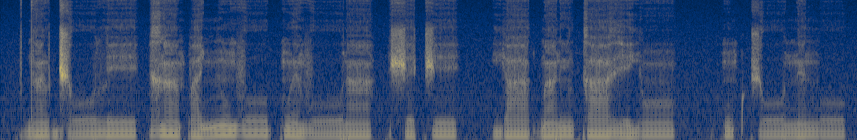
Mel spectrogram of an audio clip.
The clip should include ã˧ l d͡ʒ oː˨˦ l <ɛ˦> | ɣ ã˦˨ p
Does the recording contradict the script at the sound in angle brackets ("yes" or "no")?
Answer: yes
